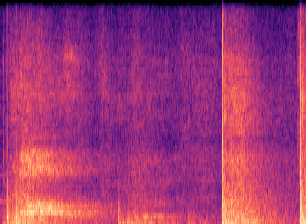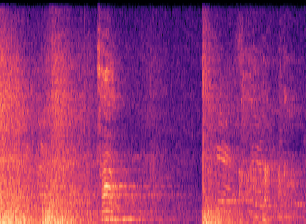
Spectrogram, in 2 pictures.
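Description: Four loud thuds of wrestlers hitting the wrestling ring mat, each dying away in the hall's echo.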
